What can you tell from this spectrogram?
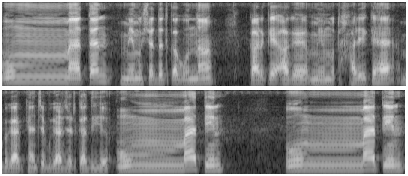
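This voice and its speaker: A man with a Pakistani Urdu accent teaching Quran recitation, spelling out letters and words slowly and loudly, then explaining the rules quickly in a lower voice. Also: little pitch movement, clear, resonant tone, no room sound.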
